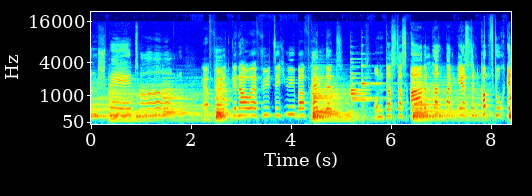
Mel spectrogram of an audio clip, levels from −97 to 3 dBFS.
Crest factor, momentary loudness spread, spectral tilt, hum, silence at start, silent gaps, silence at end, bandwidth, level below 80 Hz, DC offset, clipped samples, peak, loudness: 20 dB; 12 LU; -5 dB/octave; none; 0 s; none; 0 s; 16.5 kHz; -64 dBFS; under 0.1%; under 0.1%; 0 dBFS; -19 LUFS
